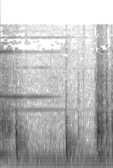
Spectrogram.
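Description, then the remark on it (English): A telephone bell rings in short, jangling bursts with a steady metallic tone underneath, moderately loud, with no voices present; it is a call from the doctor. “Why doesn't he phone?”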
